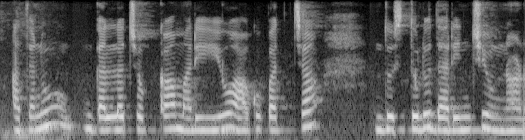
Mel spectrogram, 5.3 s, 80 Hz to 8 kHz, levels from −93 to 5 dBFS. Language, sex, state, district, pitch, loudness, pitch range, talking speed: Telugu, female, Telangana, Komaram Bheem, 235 Hz, -15 LUFS, 230-250 Hz, 90 wpm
